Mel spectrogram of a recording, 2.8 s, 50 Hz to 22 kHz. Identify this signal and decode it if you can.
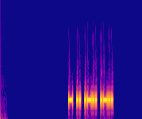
Morse code, heard as a keyed tone, about 43 wpm, 700 Hz. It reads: TILL
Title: Four Letter Words - 45wpm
